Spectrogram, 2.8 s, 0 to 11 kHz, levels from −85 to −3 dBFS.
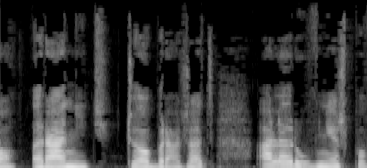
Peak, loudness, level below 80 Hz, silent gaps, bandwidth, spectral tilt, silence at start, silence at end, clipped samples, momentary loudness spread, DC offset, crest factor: -2 dBFS; -20 LUFS; -62 dBFS; none; 11 kHz; -6.5 dB/octave; 0 s; 0 s; under 0.1%; 12 LU; under 0.1%; 18 dB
